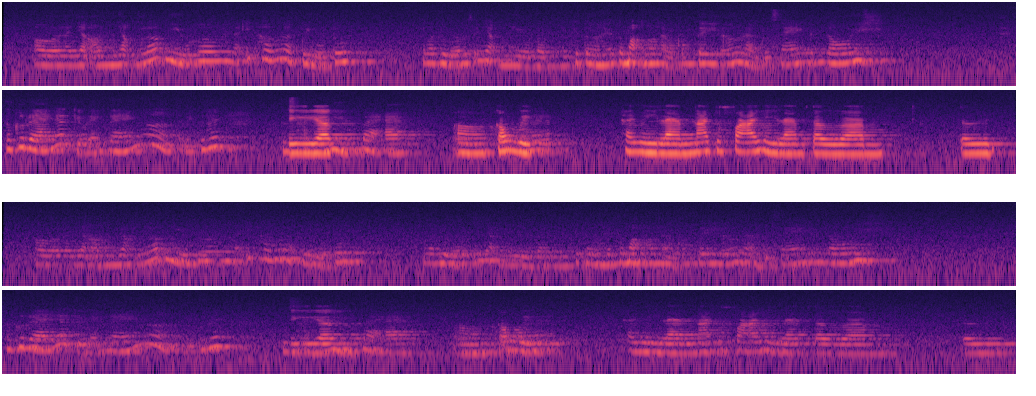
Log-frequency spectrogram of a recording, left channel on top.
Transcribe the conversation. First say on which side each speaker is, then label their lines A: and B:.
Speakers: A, on the left (about 15°); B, on the left (about 75°).
A: ờ là nhận nhận lớp nhiều hơn hay là ít hơn đó là quyền của tôi nhưng mà thường là tôi sẽ nhận nhiều và nhiều khi tôi thấy tôi bận hơn làm ở công ty nữa làm từ sáng đến tối nó cứ ráng á kiểu ráng ráng á tại vì tôi thấy tôi
B: Thì
A: xài cũng
B: ờ,
A: nhiều bà
B: ờ,
A: ừ nên khổ
B: công việc
A: quá
B: thay vì làm 9 to 5 thì làm từ ờ, từ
